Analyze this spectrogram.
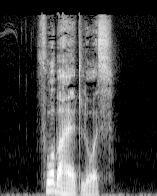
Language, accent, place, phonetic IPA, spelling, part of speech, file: German, Germany, Berlin, [ˈfoːɐ̯bəhaltˌloːs], vorbehaltlos, adjective, De-vorbehaltlos.ogg
- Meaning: outright, unconditional, unrestricted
